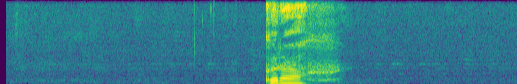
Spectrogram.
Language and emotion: Russian, neutral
